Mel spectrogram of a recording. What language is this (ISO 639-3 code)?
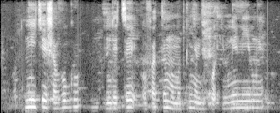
kin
